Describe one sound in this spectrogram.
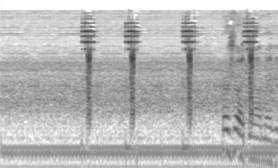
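Short electronic beeps sound a few times.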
